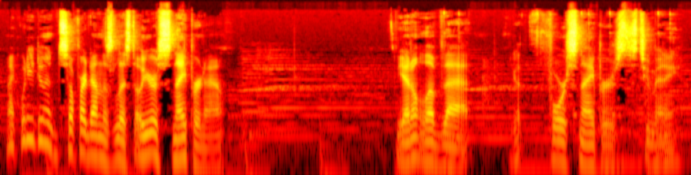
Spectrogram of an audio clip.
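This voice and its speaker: Animated and a little fast, this man's voice is on the low side, creaky yet a bit bright. Hosting a let's play, he thinks aloud and talks casually to the game's characters, with faint game music in the background.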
